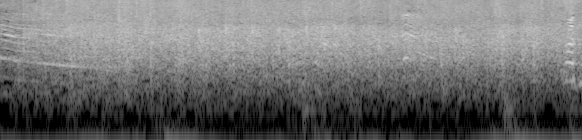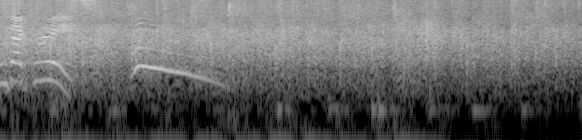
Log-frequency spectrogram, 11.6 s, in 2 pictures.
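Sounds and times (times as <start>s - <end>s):
audience applause: 0.0s - 11.6s
speech: 5.7s - 8.0s.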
